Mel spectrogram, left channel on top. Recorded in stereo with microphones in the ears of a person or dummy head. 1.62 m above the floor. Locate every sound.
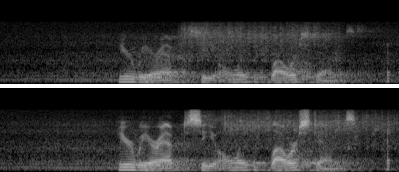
1.2 s a man speaking: 45° right (ahead or behind), 1.2 m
